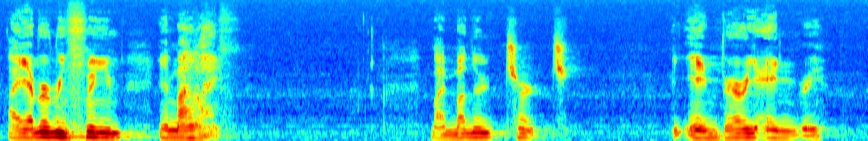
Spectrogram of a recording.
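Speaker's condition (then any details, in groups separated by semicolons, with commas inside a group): Speech impediment; could not speak or chew in childhood, first operation in North Dakota, 17 surgeries, 6 years of therapy; taught tongue movement at 12, voicing with clothespin on nose, mirror under lips, impediment recognizable on radio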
